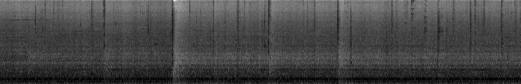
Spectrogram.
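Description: Steady cabin drone of a jet airliner taxiing with its engines at idle, a constant low hum under a broad rush of air and engine noise. The sound drops out briefly twice.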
